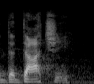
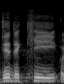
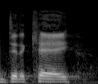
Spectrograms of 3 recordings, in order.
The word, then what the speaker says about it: Didache: I used to call it the didachi, but that's not really right. You pronounce it didache or didache. I like to say didache.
